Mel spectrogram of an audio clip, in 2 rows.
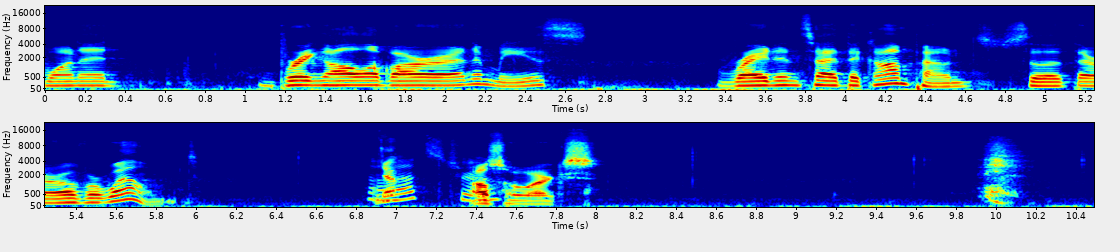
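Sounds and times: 
speech: 0:00.0 - 0:00.5, 0:01.1 - 0:02.8, 0:03.4 - 0:06.1, 0:06.8 - 0:08.1, 0:09.9 - 0:10.2
quick sharp sneeze: 0:09.9 - 0:10.2.

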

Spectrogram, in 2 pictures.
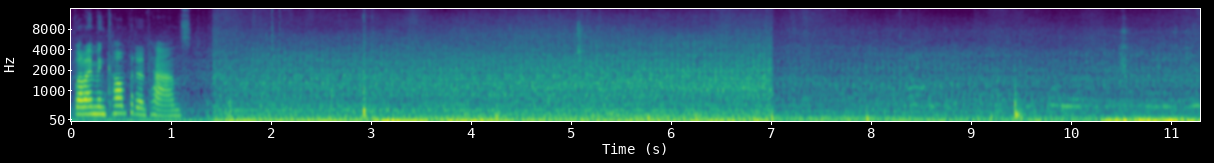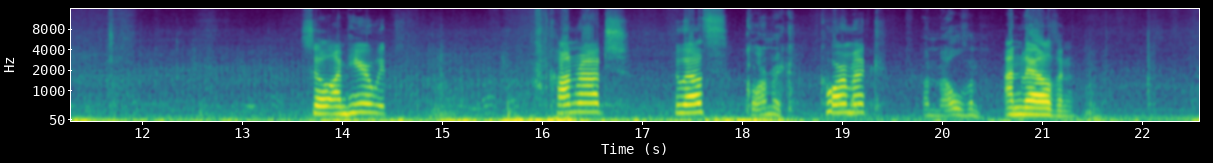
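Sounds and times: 
speech: 0:00.0 - 0:01.6, 0:13.7 - 0:14.6, 0:16.2 - 0:21.4
boat engine droning at night in the rain: 0:01.3 - 0:17.6.

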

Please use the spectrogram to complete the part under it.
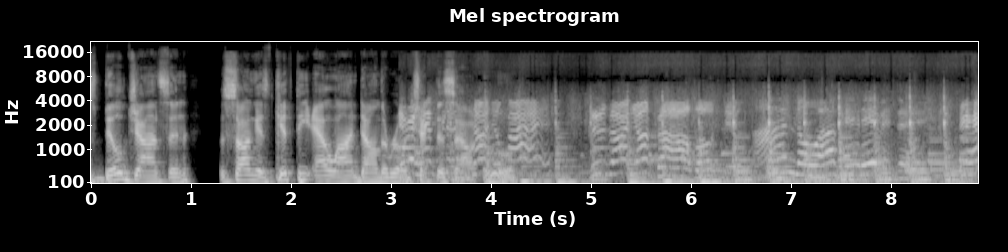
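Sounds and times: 
speech: 0:00.0 - 0:04.7, 0:05.4 - 0:08.8
wavering jazz horn lines: 0:03.0 - 0:08.8
crackle of an old jazz recording: 0:03.1 - 0:08.8.

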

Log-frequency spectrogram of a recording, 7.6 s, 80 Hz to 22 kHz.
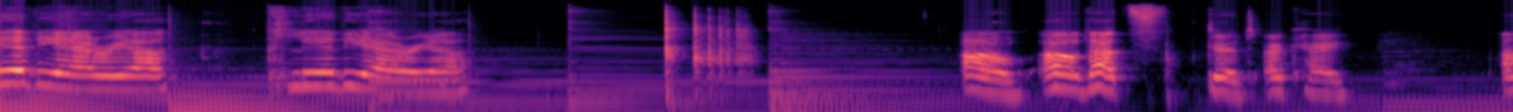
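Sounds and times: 
speech: 0:00.0 - 0:02.5, 0:04.8 - 0:06.8
ten-sided die rolling on a hard tabletop: 0:03.4 - 0:03.8.

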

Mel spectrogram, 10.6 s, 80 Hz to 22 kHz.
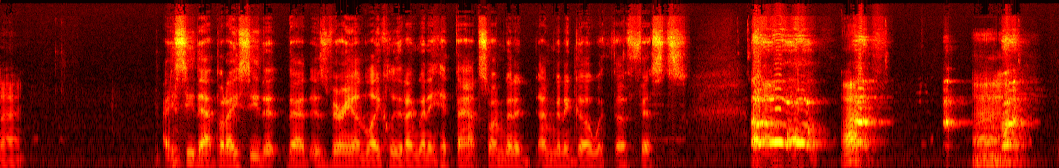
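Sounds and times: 
speech: 0:01.6 - 0:06.9, 0:07.5 - 0:08.9, 0:09.7 - 0:10.3
dog barking: 0:07.5 - 0:10.4.

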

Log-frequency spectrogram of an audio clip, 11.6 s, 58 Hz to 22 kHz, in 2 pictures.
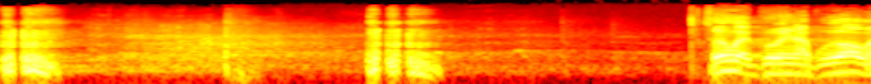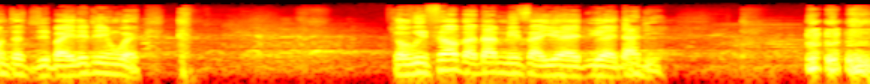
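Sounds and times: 
voice imitating throat clearing with gruff raspy bursts: 0:00.0 - 0:00.6, 0:02.4 - 0:03.0, 0:11.2 - 0:11.5
laughter: 0:00.4 - 0:04.5, 0:05.2 - 0:11.5
speech: 0:04.8 - 0:07.1, 0:08.4 - 0:10.3, 0:11.2 - 0:11.5.

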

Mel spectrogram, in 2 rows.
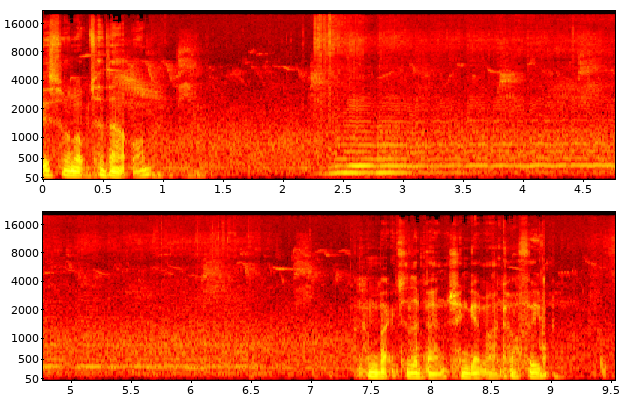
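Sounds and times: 
speech: 0:00.0 - 0:01.1, 0:07.4 - 0:09.2
faint birds chirping: 0:00.0 - 0:09.5
bees buzzing close to the microphone: 0:02.2 - 0:07.3.

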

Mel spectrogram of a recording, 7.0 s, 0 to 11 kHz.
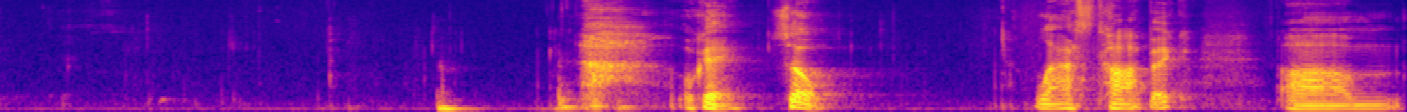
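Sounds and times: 
person sipping wine: 0:02.2 - 0:03.4
speech: 0:03.5 - 0:04.2, 0:05.2 - 0:07.0.

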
